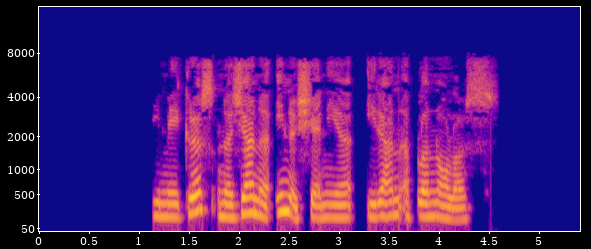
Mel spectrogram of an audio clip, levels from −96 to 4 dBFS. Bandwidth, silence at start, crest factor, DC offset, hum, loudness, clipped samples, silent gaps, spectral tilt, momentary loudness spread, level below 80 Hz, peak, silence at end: 7.8 kHz; 1.15 s; 18 dB; under 0.1%; none; -18 LUFS; under 0.1%; 3.16-3.27 s; -5 dB/octave; 12 LU; -60 dBFS; -2 dBFS; 0.9 s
